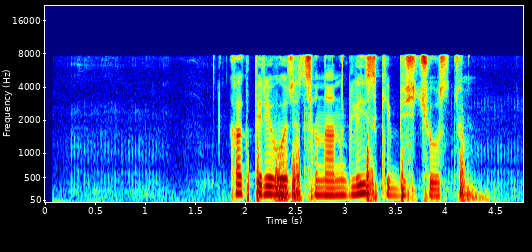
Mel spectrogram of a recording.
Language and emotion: Russian, neutral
